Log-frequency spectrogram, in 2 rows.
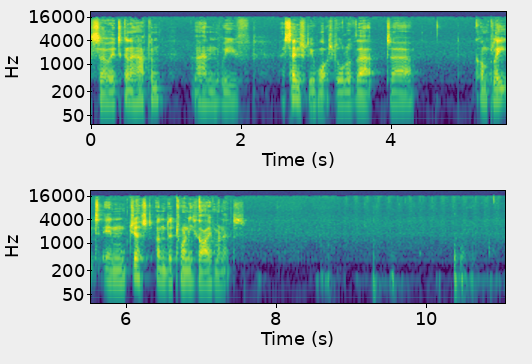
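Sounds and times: faint steady hum: 0:00.0 - 0:11.0
soft low thuds: 0:08.5 - 0:11.0.

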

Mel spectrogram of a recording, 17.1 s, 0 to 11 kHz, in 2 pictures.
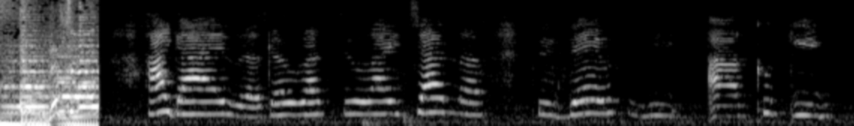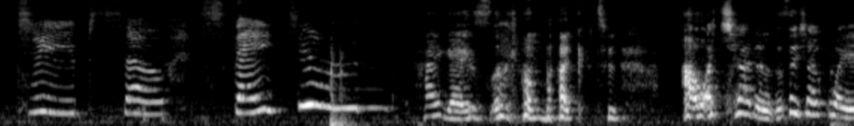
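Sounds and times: girl singing unaccompanied: 0:01.4 - 0:12.5.

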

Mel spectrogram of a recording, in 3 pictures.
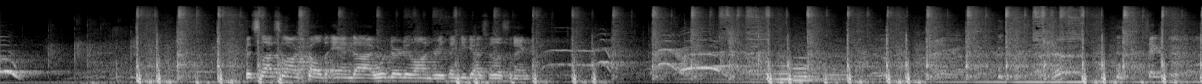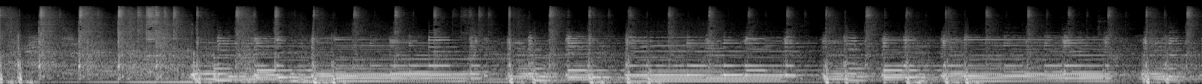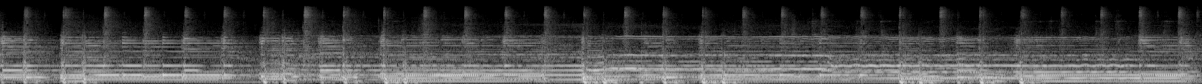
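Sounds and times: drum kit beat: 0:00.9 - 0:36.0
electric guitar: 0:05.3 - 0:36.0
electric bass: 0:07.2 - 0:36.0.

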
